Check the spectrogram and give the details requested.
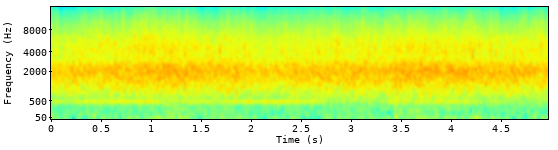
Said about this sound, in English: Finally, passing through a curtain, he walked on stage, bowed, folded his hands, and smiled. He was greeted with thunderous applause.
